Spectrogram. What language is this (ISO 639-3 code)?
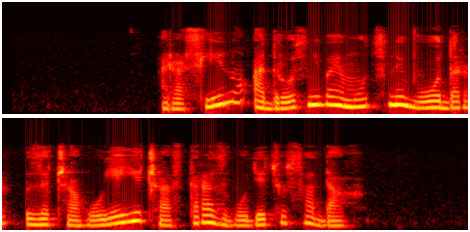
bel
